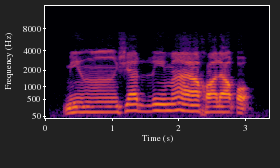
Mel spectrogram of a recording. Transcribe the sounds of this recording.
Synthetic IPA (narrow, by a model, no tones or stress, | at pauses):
mɪnʃarːɪmaːxɑlɑq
